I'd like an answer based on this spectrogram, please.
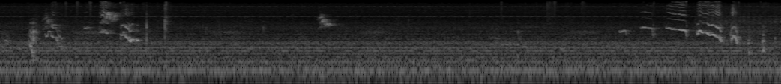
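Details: Young Jack Russell Terrier pups, aged five and a half weeks, letting out a few brief squeaky whimpers near the start. Long quiet stretches of hum follow, then a fresh cluster of high, bending whines at the end.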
